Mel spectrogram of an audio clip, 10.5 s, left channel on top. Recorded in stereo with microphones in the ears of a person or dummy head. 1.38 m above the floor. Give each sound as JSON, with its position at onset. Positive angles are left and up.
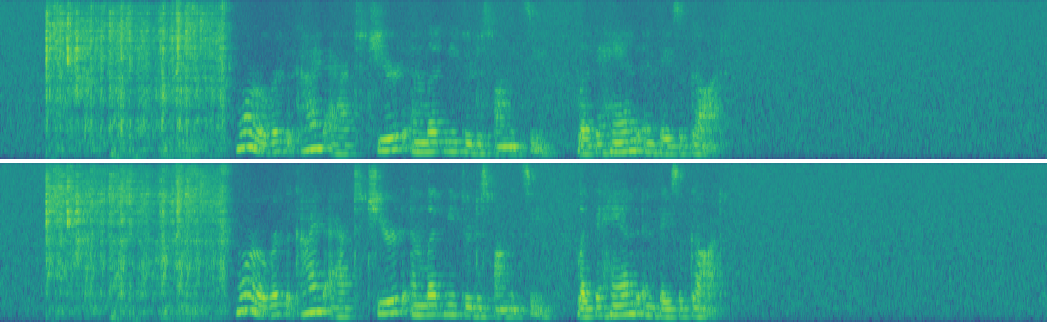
{"t": 0.5, "sound": "crumpling", "side_deg": 10, "distance_m": 8.5}
{"t": 2.4, "sound": "a woman speaking", "side_deg": -90, "distance_m": 6.0}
